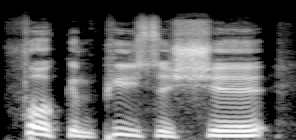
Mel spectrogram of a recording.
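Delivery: hammed-up bitter cursing; mock bitter. Podcaster showing how he didn't sound about Opie, mock bitter. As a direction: curse him in a put-on bitter voice. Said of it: "I wasn't bitter on that episode going".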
